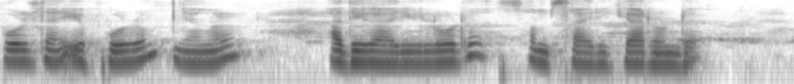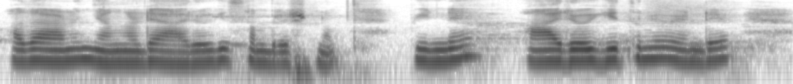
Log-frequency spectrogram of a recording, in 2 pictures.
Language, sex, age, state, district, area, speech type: Malayalam, female, 60+, Kerala, Idukki, rural, spontaneous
